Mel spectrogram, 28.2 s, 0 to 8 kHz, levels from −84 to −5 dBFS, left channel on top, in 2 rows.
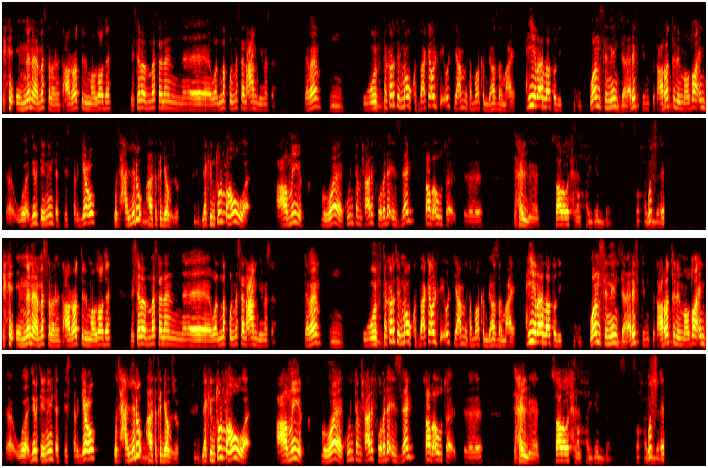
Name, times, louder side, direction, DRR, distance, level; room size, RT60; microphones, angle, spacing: voice 1, 0.0-2.2 2.7-5.3 6.1-6.4 7.2-11.2 11.8-12.7 13.1-15.1 15.5-15.9 16.3-17.6 18.1-19.0 19.6-20.1 20.5-23.7 24.3-24.8 25.2-25.6 27.0-27.3, right 5 dB, 75° right, 0.7 m, -26 dB
voice 2, 12.2-12.7 13.2-13.4 14.9-15.1 16.9-17.1 17.9-18.1 25.6-27.3, right 1 dB, 25° right, 1.9 m, -47 dB
open air
head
